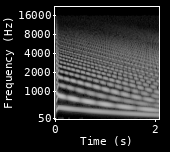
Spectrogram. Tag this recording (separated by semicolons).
effect; fx; game; sfx; sound; synthesizer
